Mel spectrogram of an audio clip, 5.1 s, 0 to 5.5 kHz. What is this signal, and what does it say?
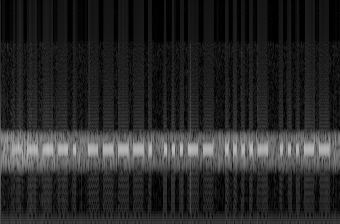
Morse code, heard as a keyed tone, about 19 wpm, 750 Hz, with radio noise. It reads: 99343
